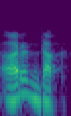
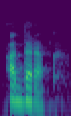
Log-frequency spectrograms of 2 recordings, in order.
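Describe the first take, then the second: First: अर्दक read as written, r before d; teacher reads the misspelled word अर्दक, with r before d, as written; wrong word read out. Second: अदरक said with d before r, ad-rak; teacher says the corrected word अदरक, ad-rak, with d before r. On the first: Teacher reads out the jumbled word अर्दक, with r before d. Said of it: "इसका उच्चारण करिए तो लिखा हुआ है". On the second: Teacher gives the right word अदरक, said ad-rak. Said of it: "अब ये हो गया". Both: Shown as a demonstration.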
